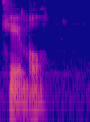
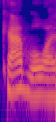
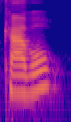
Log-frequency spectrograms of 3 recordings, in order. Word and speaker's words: Cavill: Cable. – It's Cavill. I looked it up. He has a video on Google that said it's Cavill, rhymes with travel.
